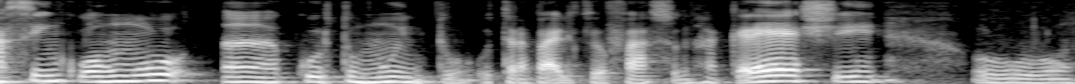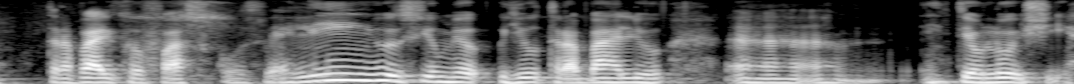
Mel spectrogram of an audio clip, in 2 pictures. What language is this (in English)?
Portuguese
